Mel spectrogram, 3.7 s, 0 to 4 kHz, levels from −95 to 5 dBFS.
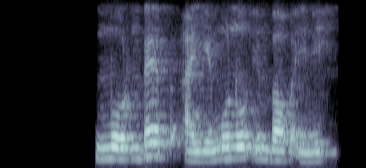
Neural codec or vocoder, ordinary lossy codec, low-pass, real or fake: none; Opus, 32 kbps; 3.6 kHz; real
